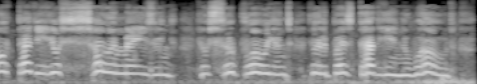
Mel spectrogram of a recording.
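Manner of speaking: silly little voice, pitched very high. Speaker shows how his Teddy side talks to him, in a silly little Teddy voice. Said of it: "my silly little Teddy voices".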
